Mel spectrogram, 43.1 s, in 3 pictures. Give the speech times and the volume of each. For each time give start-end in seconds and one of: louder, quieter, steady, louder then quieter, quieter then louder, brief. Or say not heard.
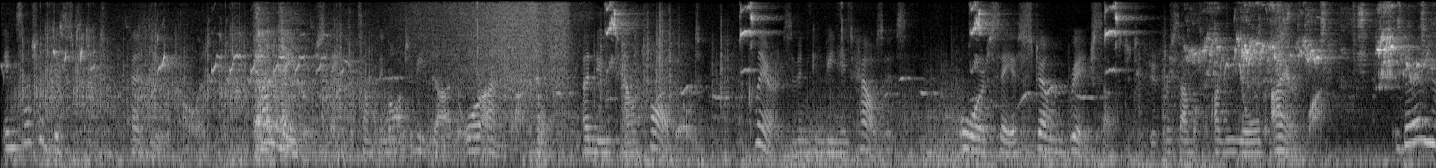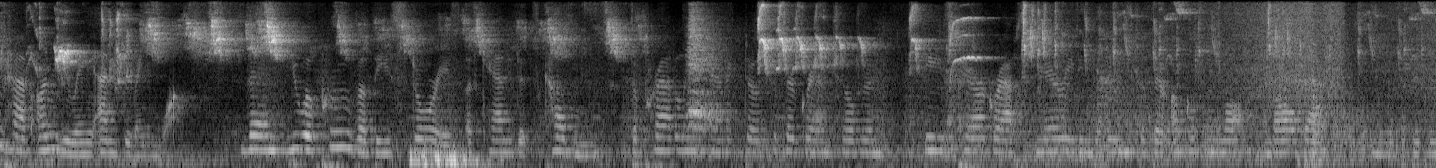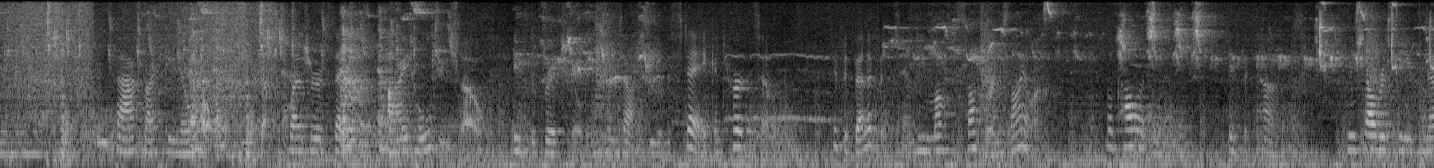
0.0-43.0 steady.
